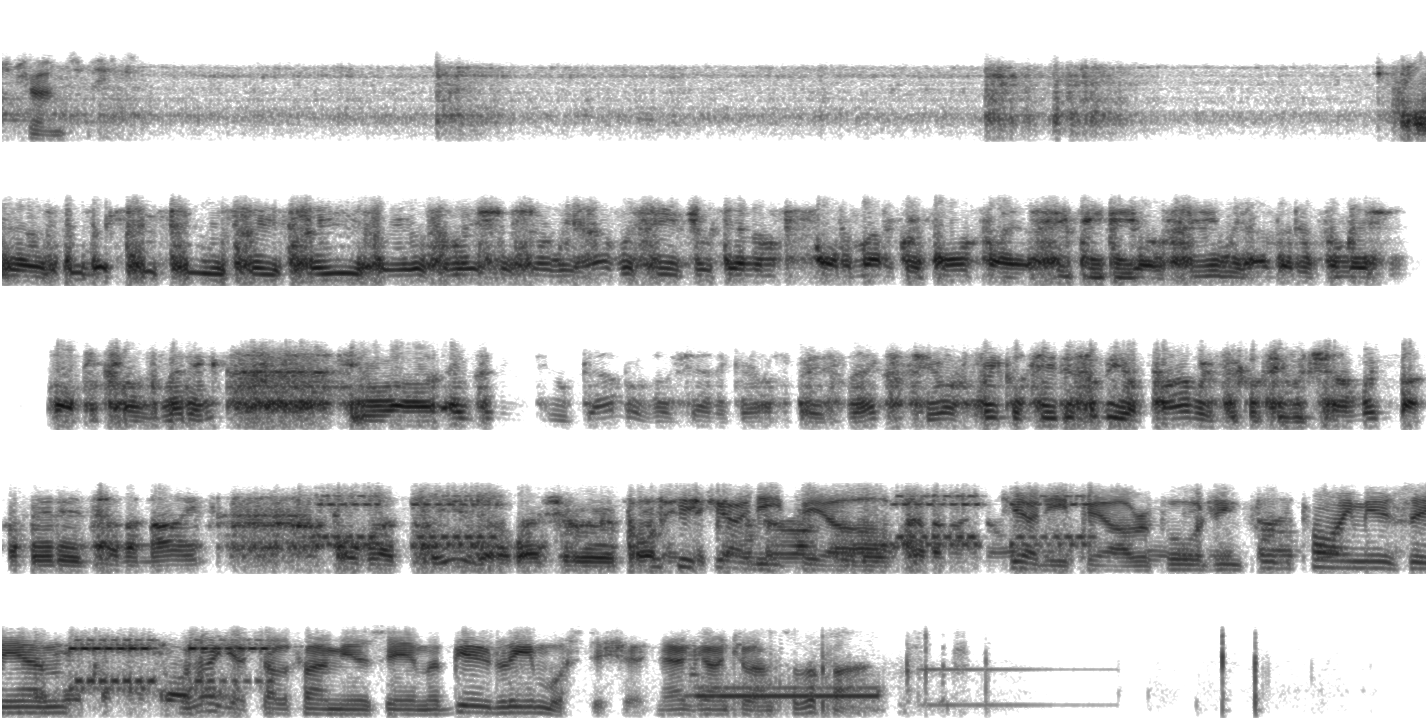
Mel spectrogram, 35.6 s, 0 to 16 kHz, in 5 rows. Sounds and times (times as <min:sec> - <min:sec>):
Speech: 0:00.0 - 0:00.7, 0:07.0 - 0:32.8.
